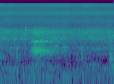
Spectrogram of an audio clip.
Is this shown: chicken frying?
yes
